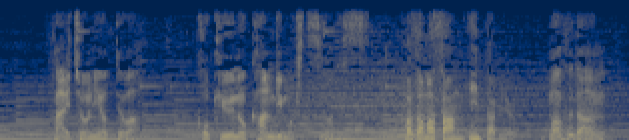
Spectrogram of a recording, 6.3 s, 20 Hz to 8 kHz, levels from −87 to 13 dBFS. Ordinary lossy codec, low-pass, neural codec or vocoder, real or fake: none; 7.2 kHz; none; real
